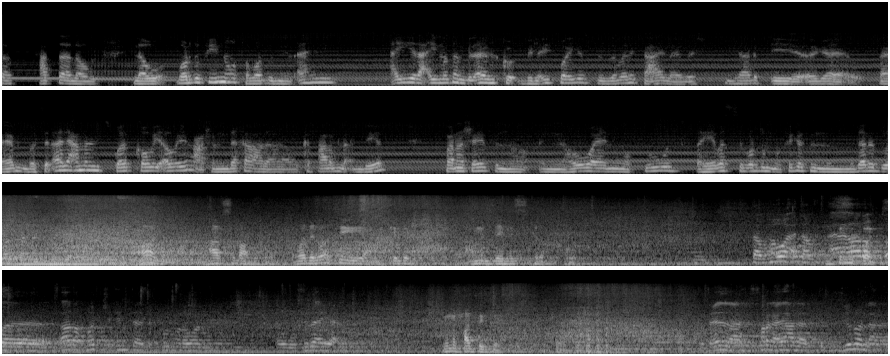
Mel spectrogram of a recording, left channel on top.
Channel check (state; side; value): different; both; correlation 0.00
